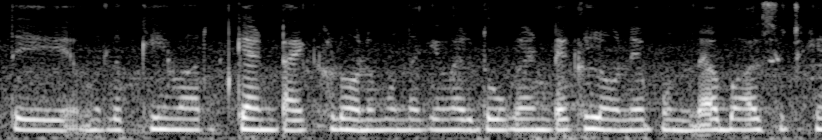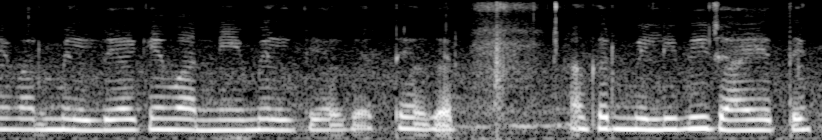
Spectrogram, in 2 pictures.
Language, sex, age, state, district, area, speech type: Dogri, female, 18-30, Jammu and Kashmir, Samba, rural, spontaneous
